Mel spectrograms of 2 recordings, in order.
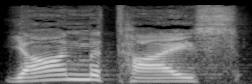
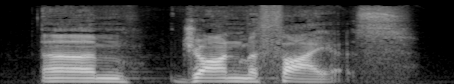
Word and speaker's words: Jan Matthijs: And you can see up there, Jan Matthijs or John Matthias, all right? That would be the anglicized pronunciation.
